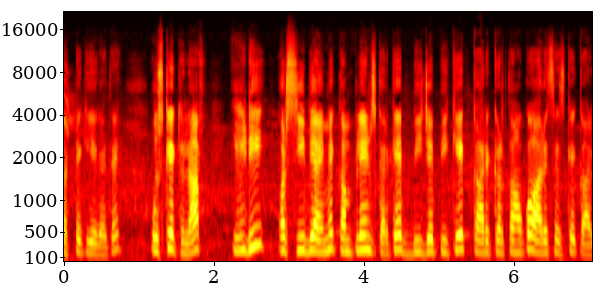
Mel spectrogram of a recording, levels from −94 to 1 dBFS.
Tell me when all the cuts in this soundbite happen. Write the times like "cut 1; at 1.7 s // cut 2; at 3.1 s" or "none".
none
